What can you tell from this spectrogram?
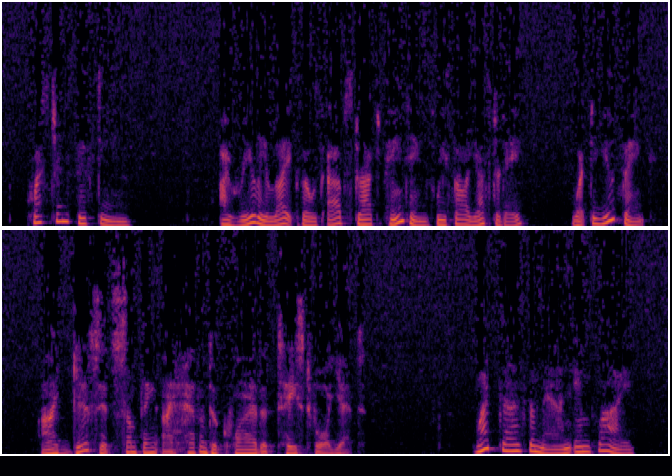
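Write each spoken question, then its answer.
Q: What does the man imply?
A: He doesn't appreciate abstract paintings yet.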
